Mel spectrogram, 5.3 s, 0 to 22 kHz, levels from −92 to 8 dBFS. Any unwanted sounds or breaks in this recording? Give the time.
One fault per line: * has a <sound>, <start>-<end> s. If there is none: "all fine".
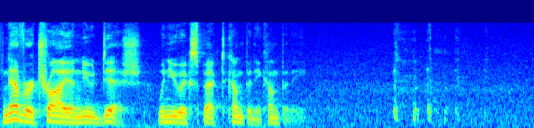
* has a cough, 3.9-5.1 s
